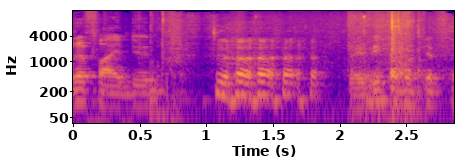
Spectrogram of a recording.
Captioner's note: laughs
